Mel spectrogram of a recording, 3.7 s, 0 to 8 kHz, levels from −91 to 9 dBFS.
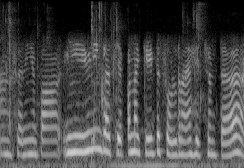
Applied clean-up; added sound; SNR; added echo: none; Splash, splatter; 19 dB; none.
